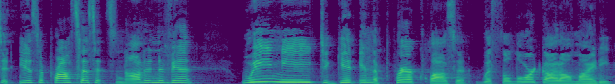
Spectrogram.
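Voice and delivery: normal talking voice

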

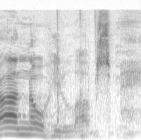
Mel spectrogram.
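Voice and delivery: normal talking voice

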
